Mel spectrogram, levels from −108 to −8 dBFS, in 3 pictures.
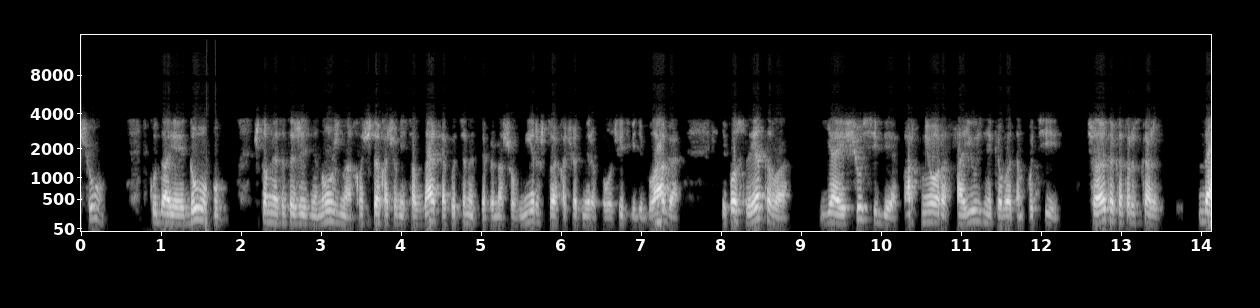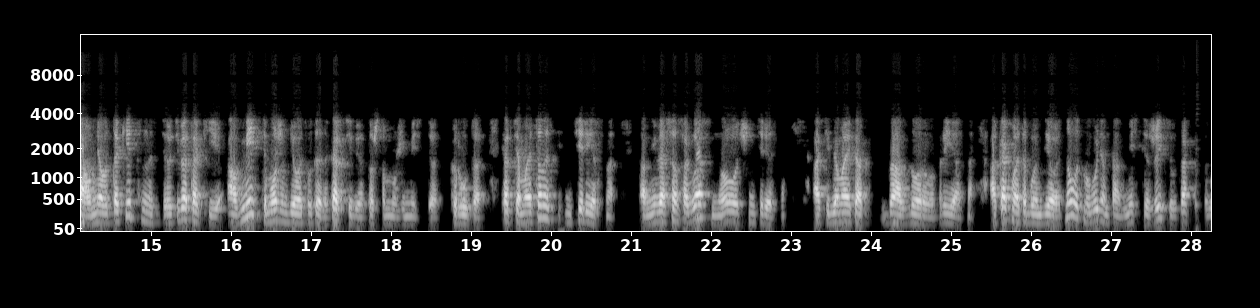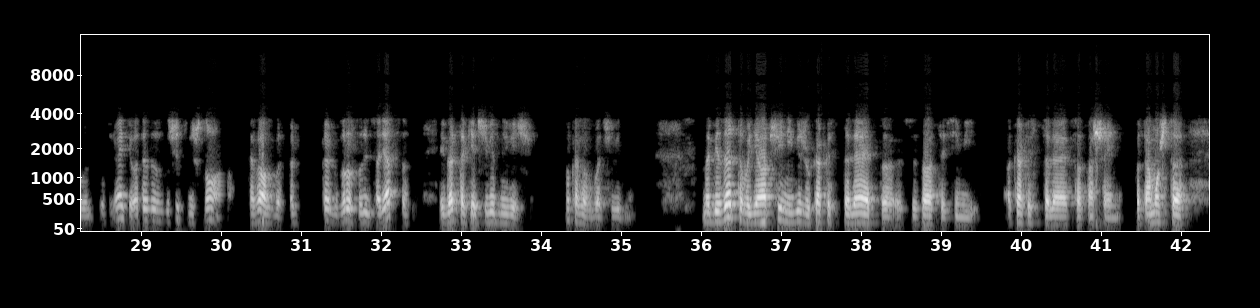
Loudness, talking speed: -30 LUFS, 200 wpm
